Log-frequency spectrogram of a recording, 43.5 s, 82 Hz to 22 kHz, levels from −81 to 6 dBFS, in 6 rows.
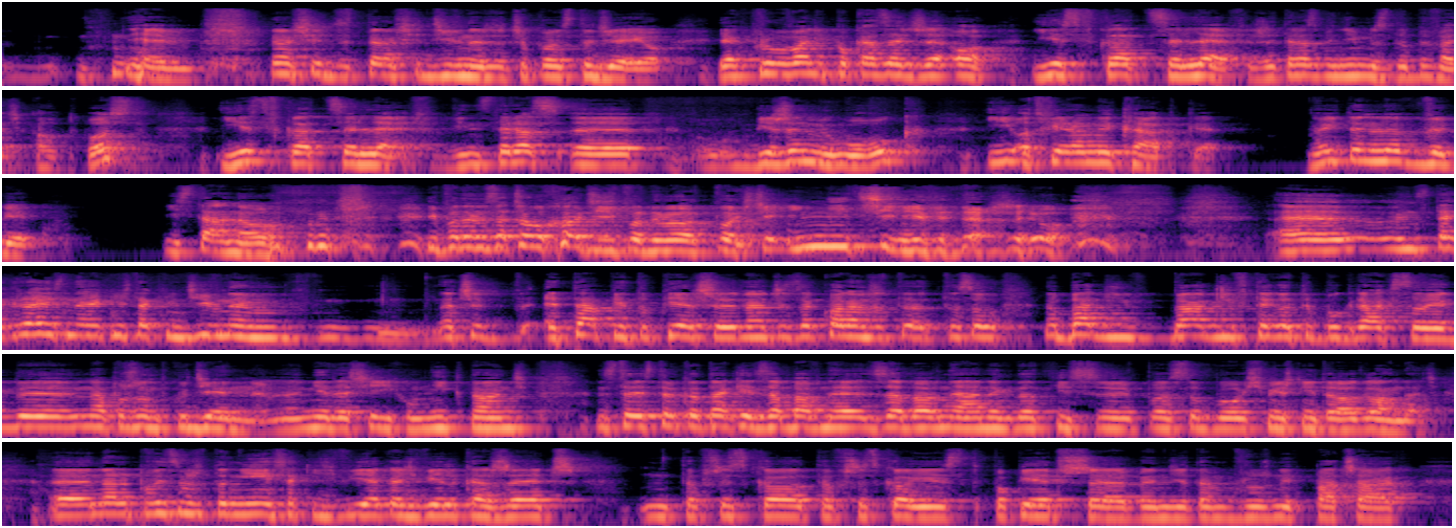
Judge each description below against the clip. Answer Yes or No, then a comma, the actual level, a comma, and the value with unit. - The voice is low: No, medium, 175 Hz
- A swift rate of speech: Yes, fast, 180 wpm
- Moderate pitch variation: Yes, average, 3.5 semitones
